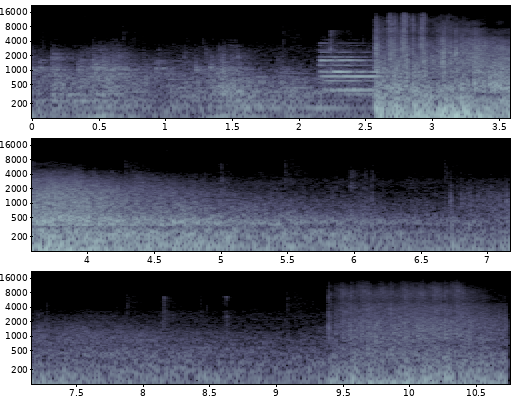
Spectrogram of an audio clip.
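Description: Heavy naval gunfire booms out in a World of Warships battle, a loud burst of rapid blasts from a warship's secondary guns, then a rumbling tail and another burst near the end, with no talk.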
